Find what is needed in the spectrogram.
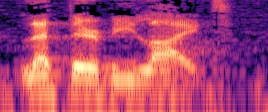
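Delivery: deep, dark, hushed monotone, low and dead level. Describing how people picture God on a mountain, deep dark monotone voice. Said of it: "in his deep, dark, monotone voice".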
